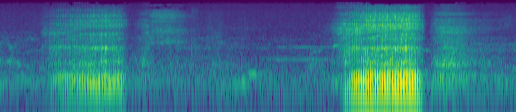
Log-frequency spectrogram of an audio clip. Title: My mommy snoring big time!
